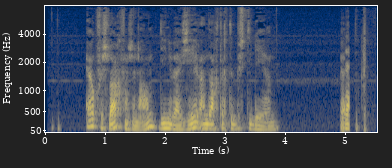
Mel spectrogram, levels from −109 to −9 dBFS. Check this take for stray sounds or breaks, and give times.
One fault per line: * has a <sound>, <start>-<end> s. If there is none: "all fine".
* has a laugh, 4.9-5.1 s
